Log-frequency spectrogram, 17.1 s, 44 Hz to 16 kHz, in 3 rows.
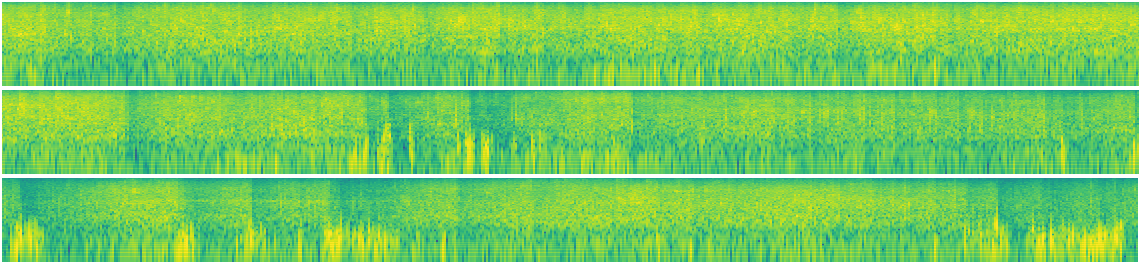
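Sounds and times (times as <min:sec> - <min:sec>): rain falling: 0:00.0 - 0:17.0
water rushing along gutter: 0:00.0 - 0:17.0
wind thumping on microphone: 0:02.6 - 0:04.9, 0:06.2 - 0:17.0.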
